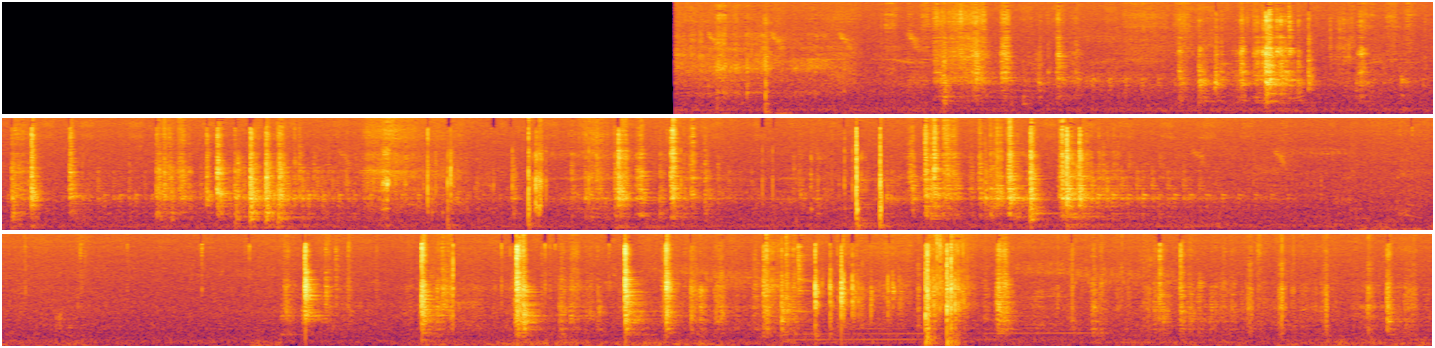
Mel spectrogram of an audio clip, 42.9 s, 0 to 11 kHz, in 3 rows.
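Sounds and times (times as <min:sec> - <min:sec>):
tinny metal rattling under car: 0:06.8 - 0:27.3, 0:31.3 - 0:42.9.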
